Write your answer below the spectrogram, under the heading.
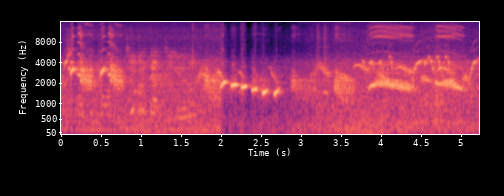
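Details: Captive Chinese hwamei offered for sale in Vietnam: mixed whistled phrases, a quick descending string of short clipped notes midway, then broad rising and falling slurs, with some faint background voices.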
